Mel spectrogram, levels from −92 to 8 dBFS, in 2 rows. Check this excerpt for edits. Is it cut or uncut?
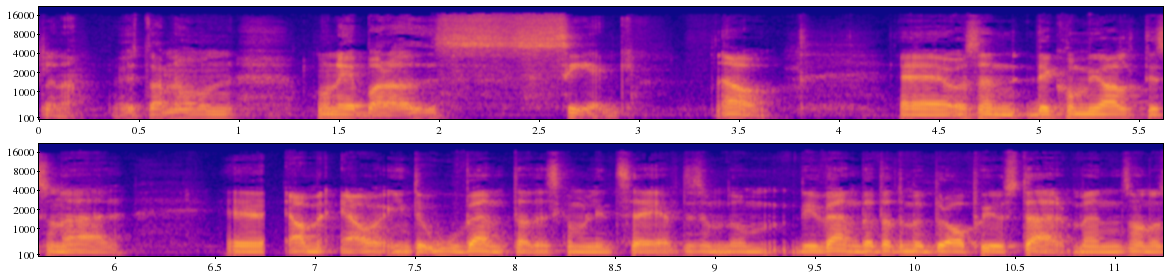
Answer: cut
